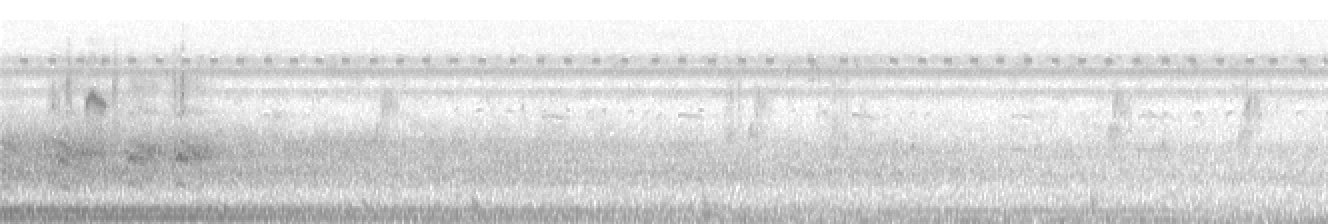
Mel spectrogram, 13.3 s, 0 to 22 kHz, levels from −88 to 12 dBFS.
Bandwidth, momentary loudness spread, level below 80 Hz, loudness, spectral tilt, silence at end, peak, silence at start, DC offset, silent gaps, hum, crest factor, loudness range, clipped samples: 16 kHz; 11 LU; -56 dBFS; -44 LUFS; -2.5 dB/octave; 0 s; -24 dBFS; 0 s; under 0.1%; none; none; 22 dB; 9 LU; under 0.1%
